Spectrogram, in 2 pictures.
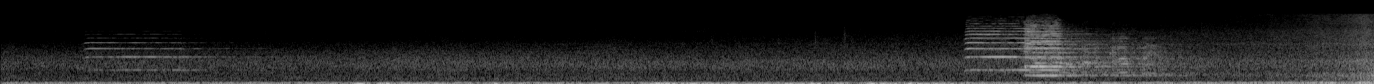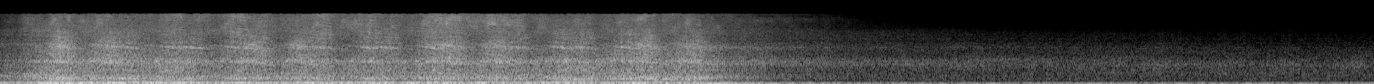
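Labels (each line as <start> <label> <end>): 0.0 A train moves rhythmically in the distance outdoors. 13.6
0.8 A horn honks in the distance and fades away. 3.6
9.5 A horn honks loudly and rhythmically outdoors. 11.0
11.0 A man is speaking loudly over the radio. 12.3
13.6 A train passes by with a loud, metallic sound in a steady pattern that gradually fades into the distance. 27.4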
